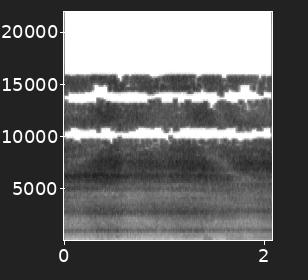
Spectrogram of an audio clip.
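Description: Dental high-volume suction tip hissing steadily as it draws air and fluid from the patient's mouth, with a faint low hum near the end.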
